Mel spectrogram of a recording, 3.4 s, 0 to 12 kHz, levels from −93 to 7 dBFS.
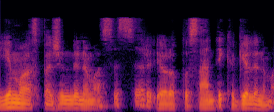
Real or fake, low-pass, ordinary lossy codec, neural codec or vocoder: fake; 7.2 kHz; AAC, 32 kbps; codec, 16 kHz, 0.5 kbps, X-Codec, WavLM features, trained on Multilingual LibriSpeech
